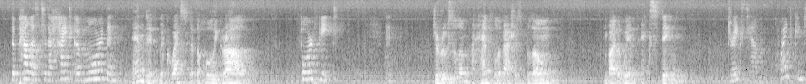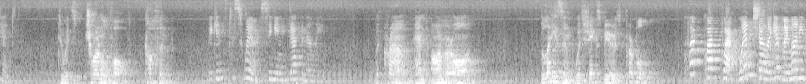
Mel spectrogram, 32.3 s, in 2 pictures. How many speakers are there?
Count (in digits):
2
